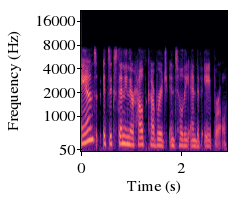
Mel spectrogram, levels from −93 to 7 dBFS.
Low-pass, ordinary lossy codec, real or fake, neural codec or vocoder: 7.2 kHz; Opus, 16 kbps; real; none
